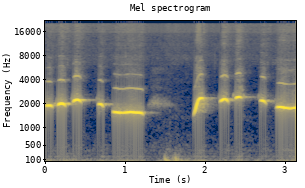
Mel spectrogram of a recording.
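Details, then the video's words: Pet cockatiel whistling while talking and playing: smooth tonal notes, some level and some falling, then a sharp upward-swooping whistle followed by short chirpy notes and a long steady tone; dull low knocks in the background. "Cockatiel talking & playing"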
